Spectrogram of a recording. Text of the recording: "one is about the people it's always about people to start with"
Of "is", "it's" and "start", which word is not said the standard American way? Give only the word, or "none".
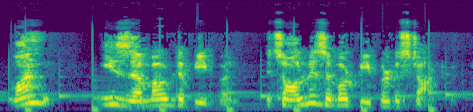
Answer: none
